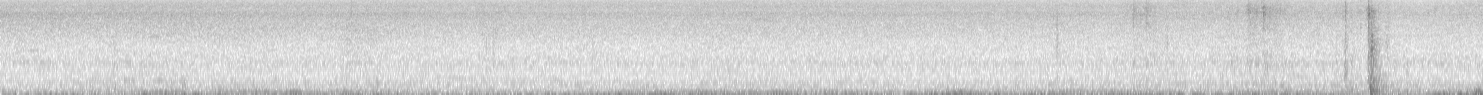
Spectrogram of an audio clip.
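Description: A steady low outdoor rumble with no clear pitch, with one sharp click about a second before the end.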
